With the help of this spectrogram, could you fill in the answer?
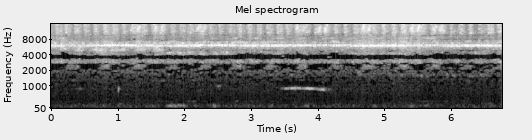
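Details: A nighttime chorus of crickets in a village forms a constant high, buzzy pulsing trill. One brief level whistle rises faintly above it around the middle.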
